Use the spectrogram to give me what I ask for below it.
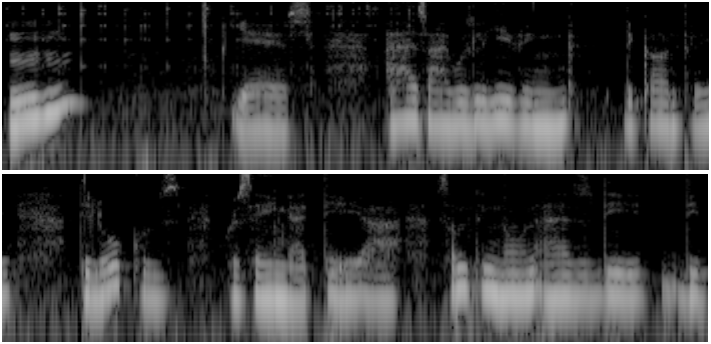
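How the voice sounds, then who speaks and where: Woman acting out a husky, low Nosferatu, ASMR role-play. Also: exaggerated voice. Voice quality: husky, breathy, slipping in and out of soft voice. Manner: theatrical, chatty, rambling, drawn-out exclamations. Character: eccentric boastful vampire Nosferatu, well-travelled and excitable. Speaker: ASMR performer.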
